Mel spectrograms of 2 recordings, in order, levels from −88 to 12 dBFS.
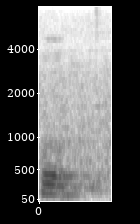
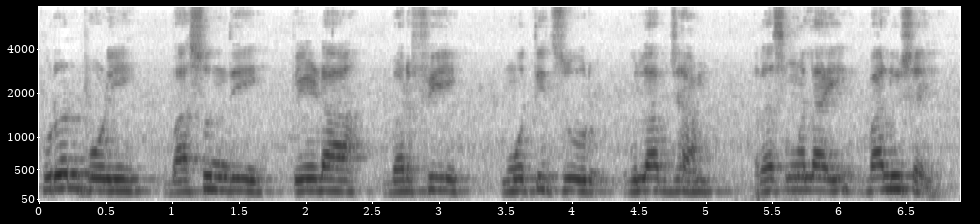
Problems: constant background noise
